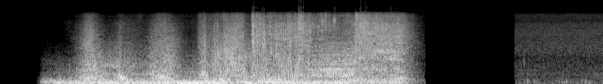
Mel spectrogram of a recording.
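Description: Loud intro sound effect mixed with music, lasting about four seconds with several sharp hits, then cutting off abruptly into silence.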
